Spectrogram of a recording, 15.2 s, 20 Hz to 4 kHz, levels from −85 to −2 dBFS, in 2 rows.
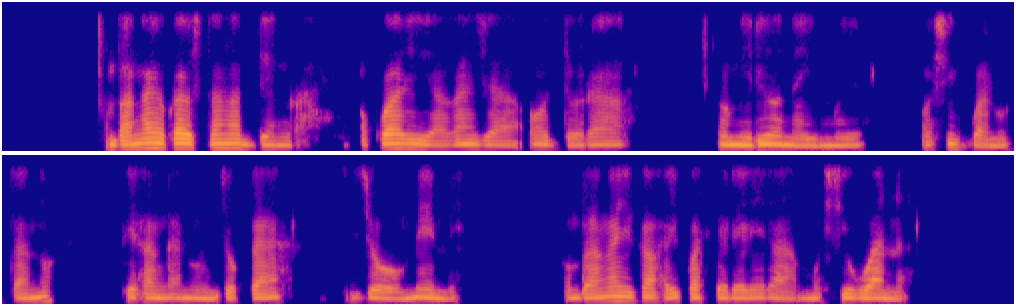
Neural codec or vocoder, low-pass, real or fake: codec, 24 kHz, 3.1 kbps, DualCodec; 3.6 kHz; fake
